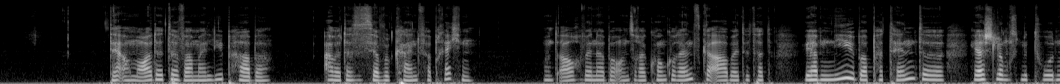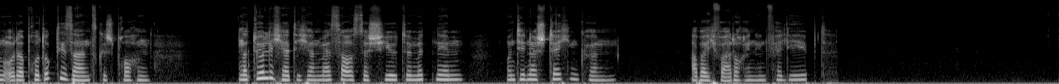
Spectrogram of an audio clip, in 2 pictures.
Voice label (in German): Aussage Frau; Bernbach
